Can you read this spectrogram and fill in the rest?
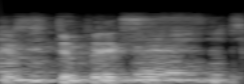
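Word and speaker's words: Dricus Du Plessis: Dracus Duplessis.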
